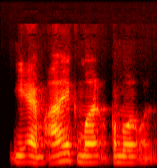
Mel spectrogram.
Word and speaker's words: EMI: Tapi karena saya tidak izin ke yang punya lagu Bohemian Rhapsody, yaitu EMI ya, bacanya EMI ya, EMI. Kemudian ketika saya mencapai viewer saya tinggi, di email Anda melakukan violation, Anda melakukan pelanggaran hak cipta.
